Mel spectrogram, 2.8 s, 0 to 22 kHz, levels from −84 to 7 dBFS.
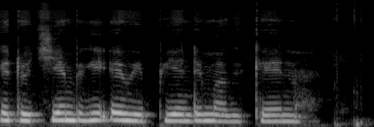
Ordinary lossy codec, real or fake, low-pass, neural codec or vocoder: Opus, 24 kbps; fake; 19.8 kHz; vocoder, 44.1 kHz, 128 mel bands every 256 samples, BigVGAN v2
